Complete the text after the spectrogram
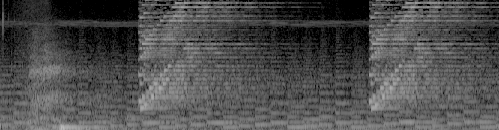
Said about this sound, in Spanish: ¿Ustedes escucharon eso? Yo espero que sí. Eso fue un carro.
